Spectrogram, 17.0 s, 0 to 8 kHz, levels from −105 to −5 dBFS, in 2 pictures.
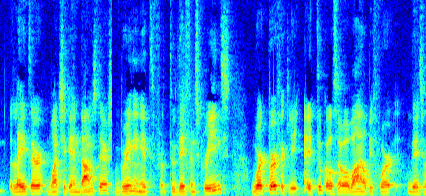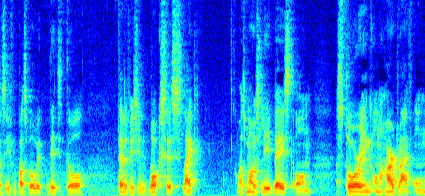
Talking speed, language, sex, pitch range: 130 wpm, English, male, 85-105 Hz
